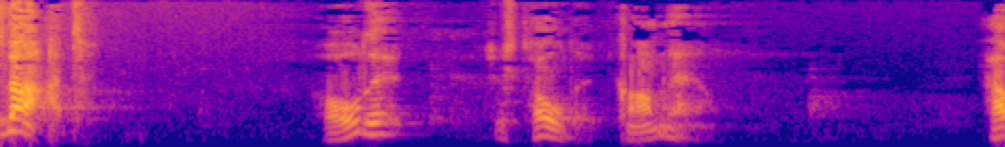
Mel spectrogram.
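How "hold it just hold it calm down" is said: much softer, settling the room; mock calming. Real, not acted. Preacher quieting laughing congregation, soft mock calm. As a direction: hush them down playfully.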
